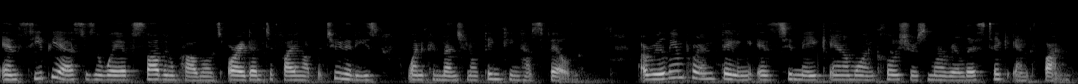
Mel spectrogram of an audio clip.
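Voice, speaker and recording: Young woman student from Puerto Rico, warm husky voice, earnest presenter, lo-fi recording. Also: mid-range voice, brisk. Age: young adult. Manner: steady, earnest delivery with occasional fillers. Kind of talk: reading a class presentation.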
